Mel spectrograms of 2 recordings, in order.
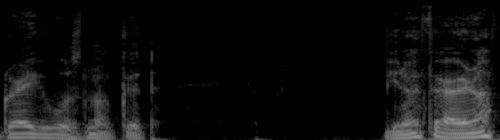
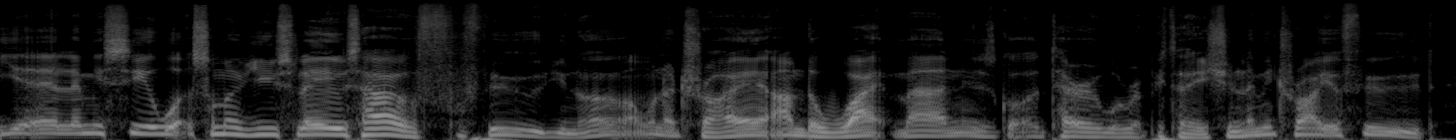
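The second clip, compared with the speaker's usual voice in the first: higher-pitched, put-on curious colonizer; hypothetical colonizer; 6 semitones higher than usual. A colonizer asking the conquered for their food, hammed-up high voice. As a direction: play the eager conqueror asking to taste. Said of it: "I am a colonizer".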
